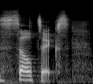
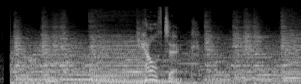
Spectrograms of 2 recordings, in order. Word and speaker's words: Celtic: For years, English speakers pronounced this word with a soft C in all contexts.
